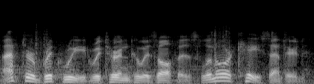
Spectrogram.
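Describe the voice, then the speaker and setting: Deep-voiced dramatic radio serial announcer. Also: male voice, sing-song, normal speed, over music. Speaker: announcer and narrator. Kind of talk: 1940s radio narration, scripted and dramatic. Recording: tinny vintage radio recording.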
